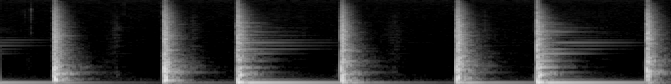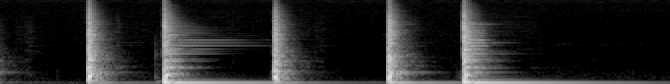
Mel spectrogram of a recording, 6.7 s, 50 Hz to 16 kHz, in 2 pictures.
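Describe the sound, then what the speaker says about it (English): Darbuka playing the Malfuf 1 rhythm with a slap: sharp, ringing strikes in an even repeating pattern, each with a deep resonant tail, close and clear with no talking. "Malfuf 1 can also be played with a slap."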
